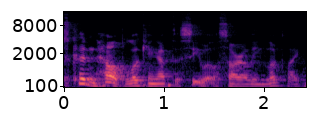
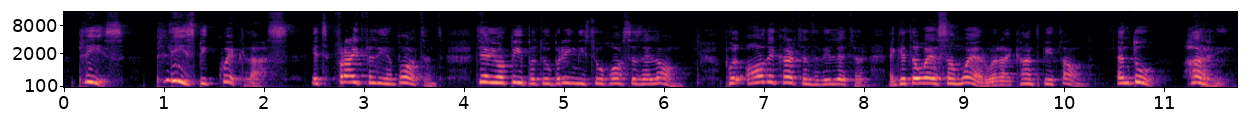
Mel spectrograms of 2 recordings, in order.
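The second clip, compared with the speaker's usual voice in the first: higher, pressing and hurried; urgent girl; 11 semitones higher, 6 dB louder than usual. A narrator's reading. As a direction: beg her to act fast. Aravis voiced urgently.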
